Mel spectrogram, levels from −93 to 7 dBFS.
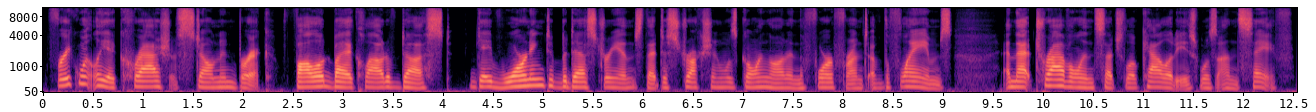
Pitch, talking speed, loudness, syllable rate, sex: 160 Hz, 170 wpm, -20 LUFS, 4.8 syllables/s, female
